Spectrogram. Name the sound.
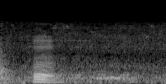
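racing pigeon cooing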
